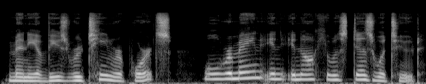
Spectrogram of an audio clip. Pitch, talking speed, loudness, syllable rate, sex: 205 Hz, 140 wpm, -17 LUFS, 5.5 syllables/s, female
